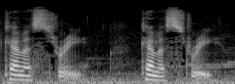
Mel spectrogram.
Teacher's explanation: Mình nhấn âm một là ke, ch là mình âm ca đúng không? Chemistry, must say ra xong rồi tree nha.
